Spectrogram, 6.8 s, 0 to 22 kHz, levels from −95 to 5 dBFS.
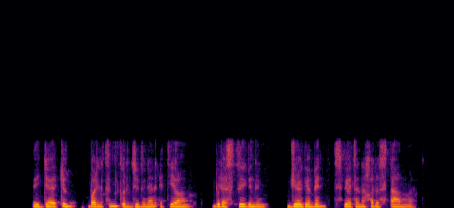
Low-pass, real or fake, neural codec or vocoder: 7.2 kHz; fake; codec, 24 kHz, 3 kbps, HILCodec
